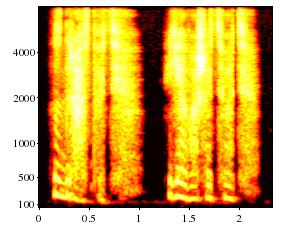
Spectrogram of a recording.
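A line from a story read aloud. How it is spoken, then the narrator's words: Breathed out. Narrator (Russian): выдохнула я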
